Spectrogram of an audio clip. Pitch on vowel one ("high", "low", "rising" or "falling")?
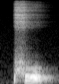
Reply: low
